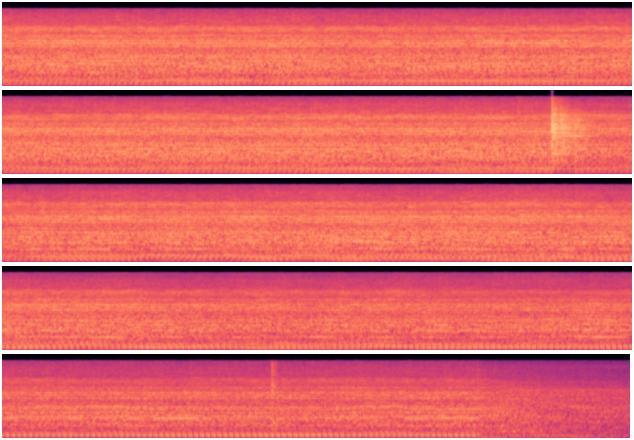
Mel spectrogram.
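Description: A mower engine runs steadily and loudly, then shuts off.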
